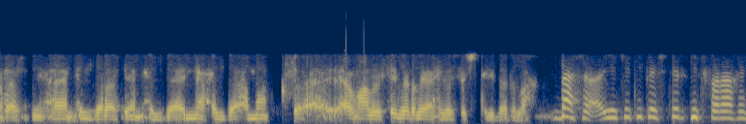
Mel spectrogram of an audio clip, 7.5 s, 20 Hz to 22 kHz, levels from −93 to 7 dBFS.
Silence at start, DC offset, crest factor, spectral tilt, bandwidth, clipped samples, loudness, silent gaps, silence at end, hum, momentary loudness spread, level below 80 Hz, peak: 0 s; under 0.1%; 18 dB; -9.5 dB/octave; 3.9 kHz; under 0.1%; -19 LUFS; none; 0 s; none; 6 LU; -58 dBFS; 0 dBFS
